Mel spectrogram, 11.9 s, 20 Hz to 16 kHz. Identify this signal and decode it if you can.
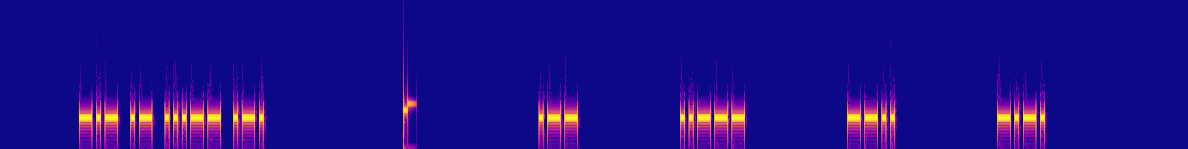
Morse code, heard as a keyed tone, about 28 wpm, spaced as for 12 wpm, 700 Hz. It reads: KA3R W2ZC
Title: USA Call Signs - 4 Characters - 8x Character Spacing - 28wpm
